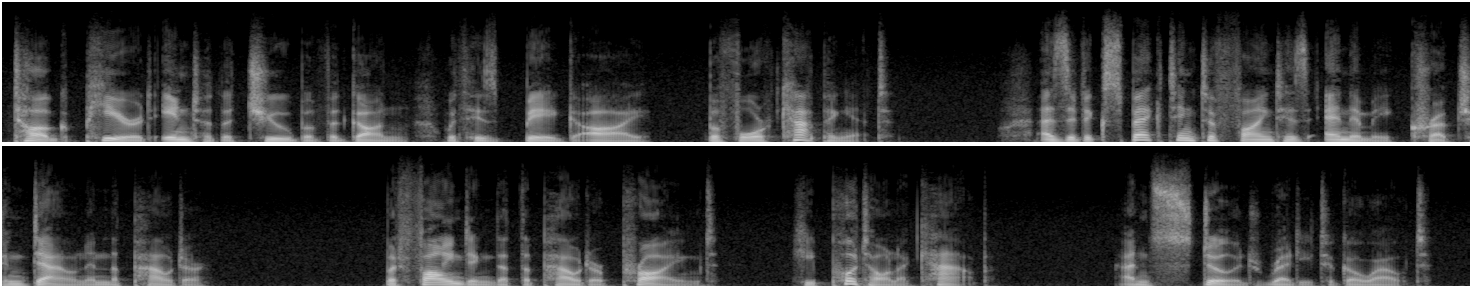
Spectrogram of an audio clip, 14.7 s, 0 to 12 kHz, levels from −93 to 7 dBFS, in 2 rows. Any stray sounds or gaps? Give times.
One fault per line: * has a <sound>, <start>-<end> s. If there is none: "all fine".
all fine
